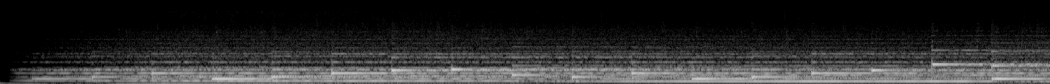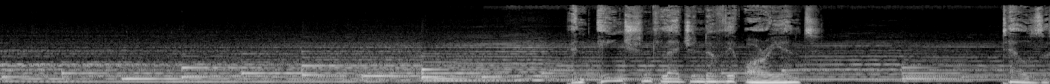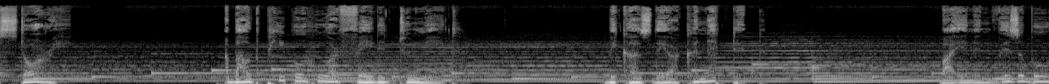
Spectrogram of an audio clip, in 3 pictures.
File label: english american audiobooks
